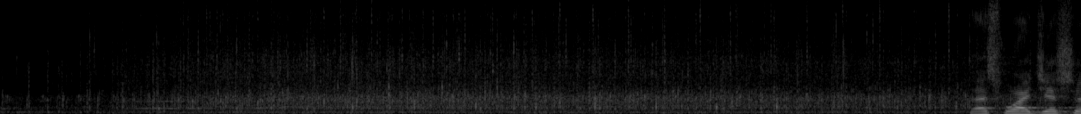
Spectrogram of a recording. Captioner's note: applause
